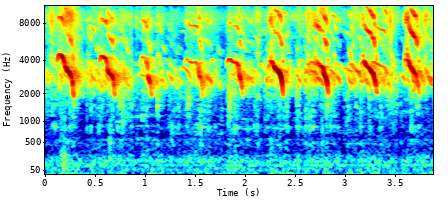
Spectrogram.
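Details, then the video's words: Domestic chicken chicks feeding and calling; clear high peeps that drop in pitch, repeated steadily about twice per second, with faint low background rustle. "Murgi chicks Chirping sounds and eating"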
